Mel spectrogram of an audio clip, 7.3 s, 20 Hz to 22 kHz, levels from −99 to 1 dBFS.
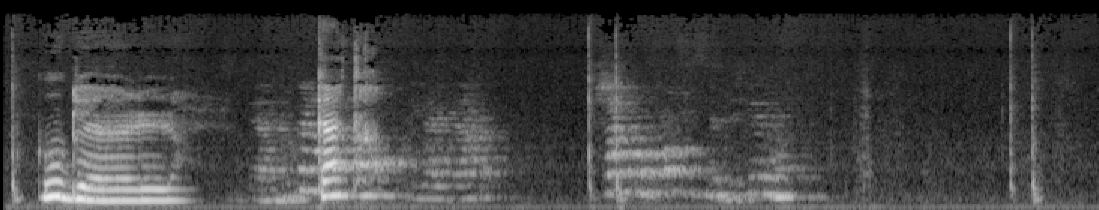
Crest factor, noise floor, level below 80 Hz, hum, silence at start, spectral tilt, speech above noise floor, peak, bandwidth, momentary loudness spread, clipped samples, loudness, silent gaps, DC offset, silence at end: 20 dB; -56 dBFS; -62 dBFS; none; 0.05 s; -5.5 dB/octave; 40 dB; -2 dBFS; 15.5 kHz; 25 LU; under 0.1%; -18 LUFS; none; under 0.1%; 0.4 s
